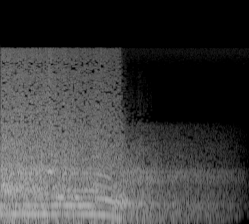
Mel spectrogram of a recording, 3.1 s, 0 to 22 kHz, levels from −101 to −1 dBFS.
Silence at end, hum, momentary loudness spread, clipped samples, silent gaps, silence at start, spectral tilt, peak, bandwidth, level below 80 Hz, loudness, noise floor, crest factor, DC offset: 0.5 s; none; 22 LU; under 0.1%; none; 0 s; -4.5 dB/octave; -24 dBFS; 10.5 kHz; -52 dBFS; -34 LUFS; -62 dBFS; 12 dB; under 0.1%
